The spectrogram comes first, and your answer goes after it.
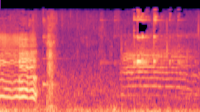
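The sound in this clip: A herd of goats kept for wildfire prevention in Portugal bleats in two distinct nasal, quavering calls: a short one at the start, then a longer one after a pause.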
